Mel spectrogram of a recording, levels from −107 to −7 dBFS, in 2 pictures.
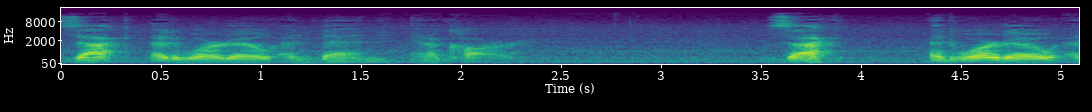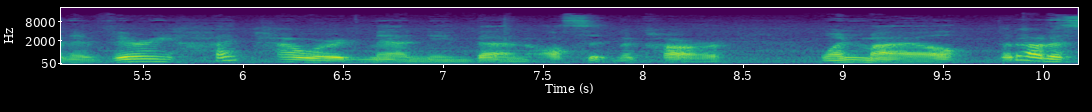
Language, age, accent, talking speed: English, 30-49, American, 155 wpm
